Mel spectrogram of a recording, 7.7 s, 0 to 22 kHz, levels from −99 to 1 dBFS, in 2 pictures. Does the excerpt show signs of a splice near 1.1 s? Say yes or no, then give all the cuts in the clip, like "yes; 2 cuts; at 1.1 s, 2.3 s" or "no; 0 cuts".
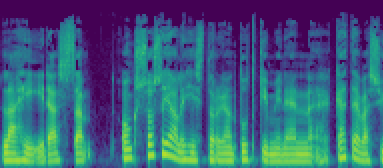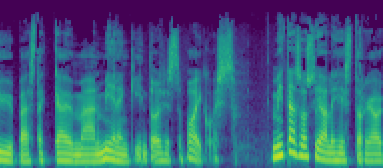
no; 1 cut; at 6.5 s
